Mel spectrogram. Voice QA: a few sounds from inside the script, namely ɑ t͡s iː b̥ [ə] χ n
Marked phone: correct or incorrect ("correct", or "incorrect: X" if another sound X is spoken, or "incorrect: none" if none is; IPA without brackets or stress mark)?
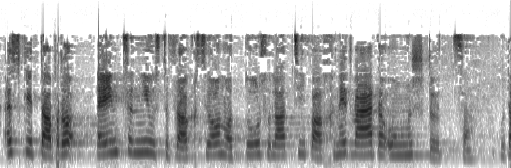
incorrect: ɑ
